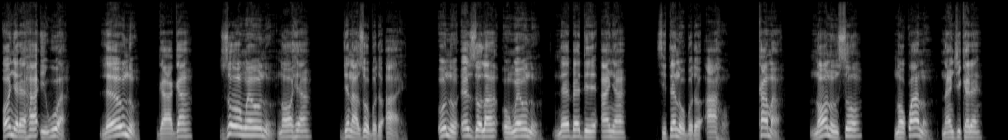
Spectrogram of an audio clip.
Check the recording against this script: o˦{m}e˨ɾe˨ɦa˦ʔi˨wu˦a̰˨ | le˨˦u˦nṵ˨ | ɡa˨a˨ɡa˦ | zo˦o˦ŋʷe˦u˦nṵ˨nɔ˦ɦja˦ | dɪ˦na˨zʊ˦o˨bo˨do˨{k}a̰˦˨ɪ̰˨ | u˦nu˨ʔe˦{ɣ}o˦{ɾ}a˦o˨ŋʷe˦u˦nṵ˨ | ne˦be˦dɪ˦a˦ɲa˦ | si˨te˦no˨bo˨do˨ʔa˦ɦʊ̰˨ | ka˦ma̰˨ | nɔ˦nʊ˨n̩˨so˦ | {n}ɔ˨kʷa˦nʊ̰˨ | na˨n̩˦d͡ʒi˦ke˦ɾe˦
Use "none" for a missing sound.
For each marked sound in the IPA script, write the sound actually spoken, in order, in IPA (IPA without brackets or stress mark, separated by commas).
ɲ, ʔ, z, l, n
